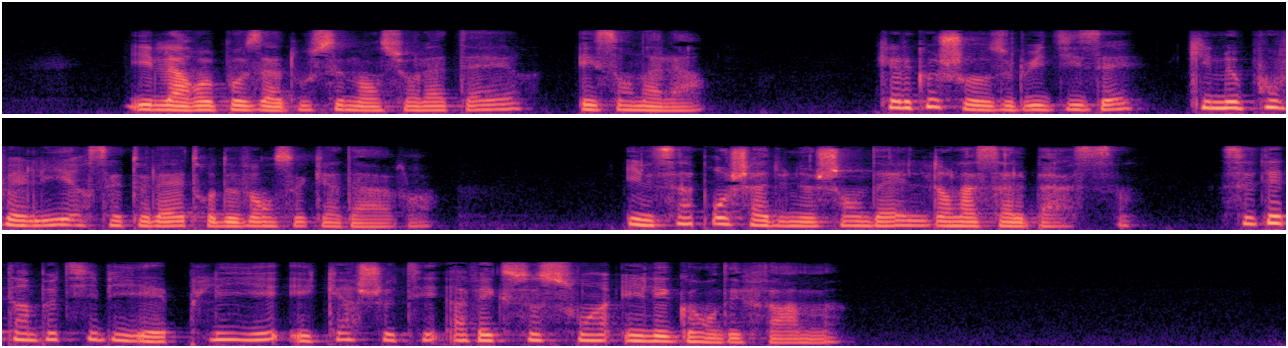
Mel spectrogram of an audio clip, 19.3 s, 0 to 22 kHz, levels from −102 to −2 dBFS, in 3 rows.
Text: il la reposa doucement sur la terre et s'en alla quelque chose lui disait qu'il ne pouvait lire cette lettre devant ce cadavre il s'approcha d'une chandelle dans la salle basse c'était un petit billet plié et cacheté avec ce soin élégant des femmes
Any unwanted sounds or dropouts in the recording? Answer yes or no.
no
